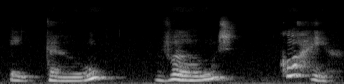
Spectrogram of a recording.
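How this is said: The voice falls at the end like a statement. It states a plan to run. "É uma frase afirmativa"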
